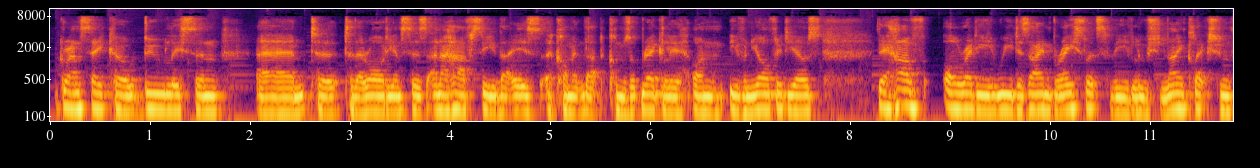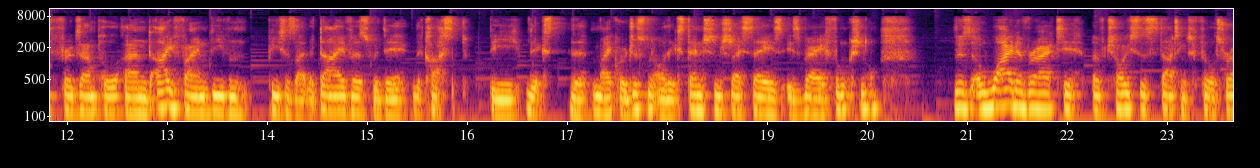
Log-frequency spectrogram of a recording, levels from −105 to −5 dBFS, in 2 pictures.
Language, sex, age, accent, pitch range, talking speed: English, male, 30-49, British, 120-140 Hz, 185 wpm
